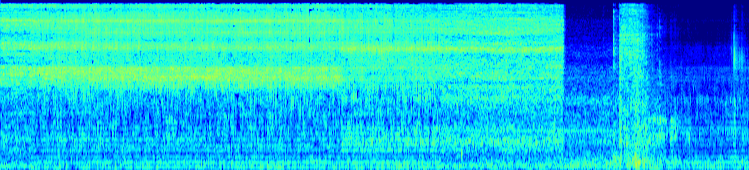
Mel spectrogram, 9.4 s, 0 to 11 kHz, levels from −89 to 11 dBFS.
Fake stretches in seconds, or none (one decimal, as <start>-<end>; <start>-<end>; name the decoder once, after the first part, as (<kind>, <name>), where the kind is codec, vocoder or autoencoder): 0.4-5.5 (vocoder, BigVGAN v2); 8.3-9.4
